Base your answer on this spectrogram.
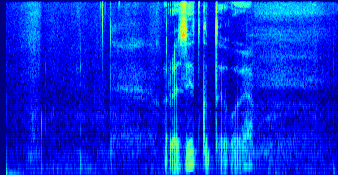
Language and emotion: Russian, sad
